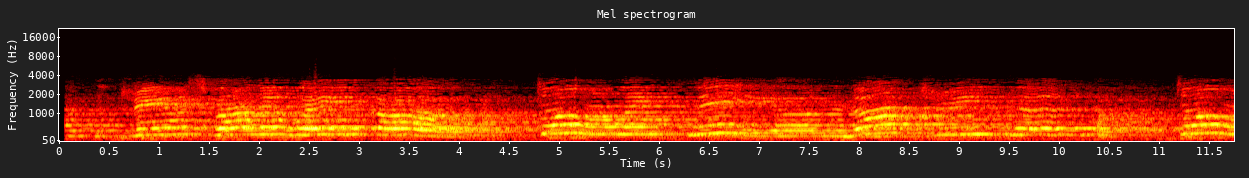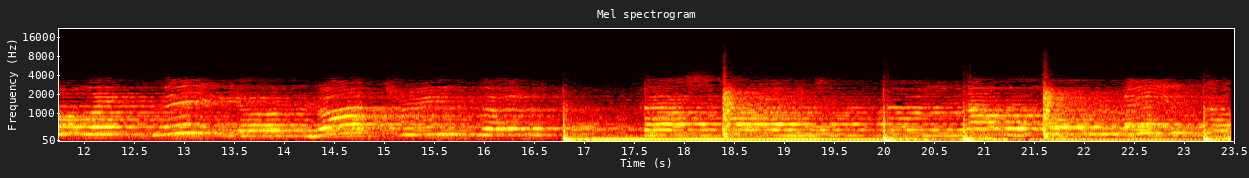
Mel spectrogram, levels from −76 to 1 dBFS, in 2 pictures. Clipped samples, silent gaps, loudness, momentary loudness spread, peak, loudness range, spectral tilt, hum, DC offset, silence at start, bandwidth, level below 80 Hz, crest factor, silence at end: under 0.1%; none; -19 LUFS; 9 LU; -2 dBFS; 3 LU; -10 dB/octave; none; under 0.1%; 0.05 s; 4.4 kHz; -26 dBFS; 16 dB; 0.05 s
